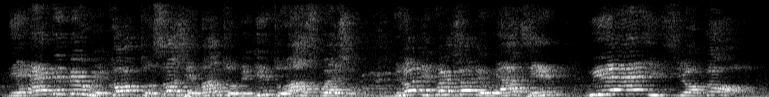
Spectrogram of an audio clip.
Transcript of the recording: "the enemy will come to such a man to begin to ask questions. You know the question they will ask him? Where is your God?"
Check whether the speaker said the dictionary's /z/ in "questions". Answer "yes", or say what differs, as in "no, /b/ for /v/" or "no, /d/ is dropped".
no, /z/ is dropped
